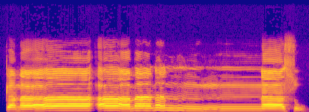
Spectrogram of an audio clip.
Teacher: نون پر شد ہے، غنہ کریں گے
